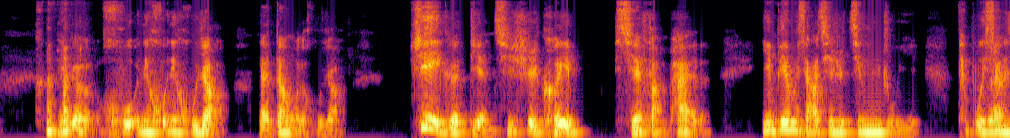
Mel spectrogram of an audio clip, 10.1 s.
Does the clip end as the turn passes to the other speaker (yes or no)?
no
